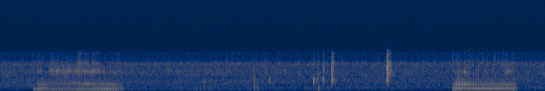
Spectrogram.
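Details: A seven-month-old French Bulldog asleep on a lap, snoring: two low, rough, buzzy snorts about six seconds apart, each lasting around a second, with faint small clicks and rustles between them in a quiet room.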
